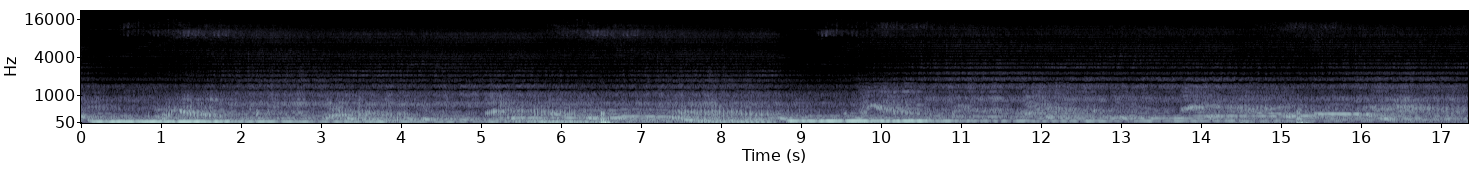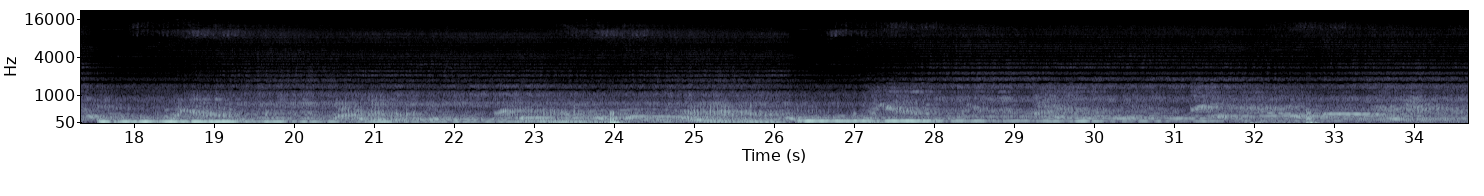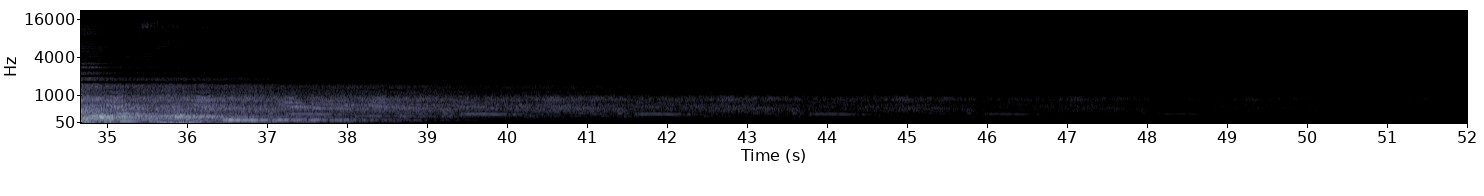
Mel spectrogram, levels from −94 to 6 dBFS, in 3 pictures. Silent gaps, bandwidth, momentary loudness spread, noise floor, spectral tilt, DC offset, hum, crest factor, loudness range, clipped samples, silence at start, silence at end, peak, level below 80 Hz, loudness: none; 2.3 kHz; 12 LU; under -90 dBFS; -11 dB/octave; under 0.1%; none; 20 dB; 8 LU; under 0.1%; 0 s; 14.35 s; -12 dBFS; -34 dBFS; -32 LUFS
